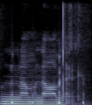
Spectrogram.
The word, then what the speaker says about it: mnemonic: I need a mnemonic for how to pronounce mnemonic. I think it's mnemonic. I think it's like a silent M.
